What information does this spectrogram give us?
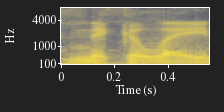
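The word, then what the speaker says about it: Nicolet: of what what was that uh it is pronounced shaaman nicolay National Forest on the shaaman bay up near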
